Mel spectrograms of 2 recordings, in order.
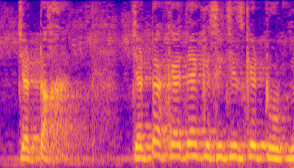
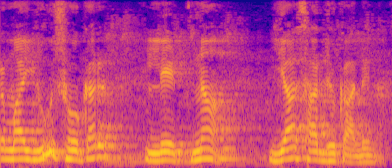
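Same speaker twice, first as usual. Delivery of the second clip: ordinary talk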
